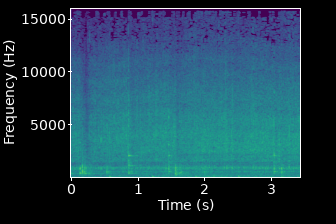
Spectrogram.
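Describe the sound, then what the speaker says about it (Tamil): Coriander is sautéed in a pan, a continuous close sizzle broken by regular scraping stirs of a spoon, roughly every half second, with no voices. "நல்லா இந்த மல்லி வந்து ஒரு 2 நிமிஷம் கொஞ்சம் லேசாக வதங்குற வரைக்கும் வதக்கணும்."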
